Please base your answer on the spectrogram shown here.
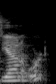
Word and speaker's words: Jan Oort: Blocka Delator says, you pronounce Jan Oort correctly. Well, that's because I know what to do with a J when it's coming from most Germanic-speaking countries, other than, like the English-speaking ones.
